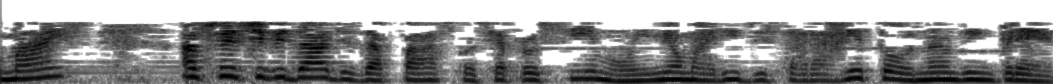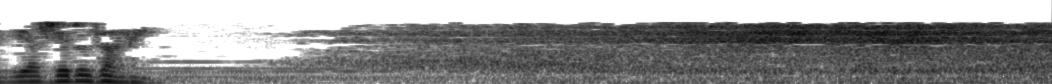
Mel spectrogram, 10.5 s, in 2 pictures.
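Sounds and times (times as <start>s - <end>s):
speech: 0.0s - 6.1s
steady rushing wind blowing: 6.6s - 10.5s.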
